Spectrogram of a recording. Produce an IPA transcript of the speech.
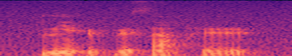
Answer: lʲ ɛ̃ ʔ ʏ p ʏ θ ã pʰ ɘ

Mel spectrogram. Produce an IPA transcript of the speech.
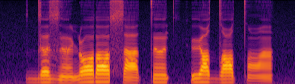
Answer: d ə˧ z ə̃˩ ɳ ɔ˧ ɾ ɒ˧ s a˩ t ə̃˧ t͡sʼ ʉ˧ dˤ ʉ˧ tˤ ã˩

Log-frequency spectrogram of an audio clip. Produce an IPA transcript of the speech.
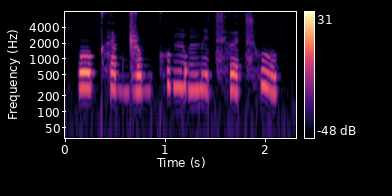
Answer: o kʰ ɛ b ɖ͡ʐ o b kʰ u ŋ͡m ɔ ŋ͡m i t͡sʰ ɘ t͡sʰ u

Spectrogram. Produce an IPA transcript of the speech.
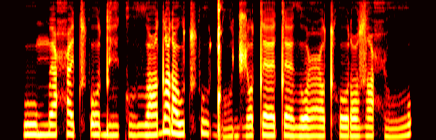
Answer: u m ɛ ħ e t͡sʼ o d e̤ k o̤ ð o dˤ u ɾ u t͡sʼ o̤ ɡ͡ǃ ɔ̤ d͡ʒ ɔ t ɛ t ɛ ð o ʕ ɔ tʰ o ɾ o zˤ e ħ o̤

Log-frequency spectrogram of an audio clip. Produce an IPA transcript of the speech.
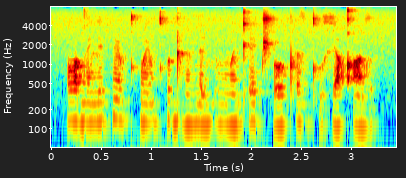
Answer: lˠ ə d ẽ lʲ ə k ẽ ɭ kʷʰ ẽ ɭ kʷʰ ə ɖʱ ẽ z ɳ ə ʎ ø ŋʷ ẽ kʼ e t͡ʃʼ o pʼ ə z kʷʼ ə x e qʼ õ z

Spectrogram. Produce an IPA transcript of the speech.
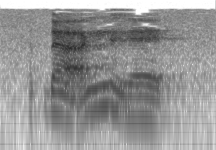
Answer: ɗ a̰˧˥ ŋ ɣ ɛ˨˩ t̚

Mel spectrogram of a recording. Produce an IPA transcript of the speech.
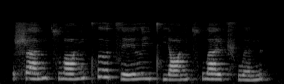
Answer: ʂ a˨˦ n t͡s w ɑ˨˦ ŋ t̪ʰ ɤ˦ t͡s e˨˦ ɪ̯ l i˦ t̪ʰ j ɑ˨˦ ŋ t͡sʰ w a˦ ɪ̯ ʈ͡ʂʰ w ə˨˦ n

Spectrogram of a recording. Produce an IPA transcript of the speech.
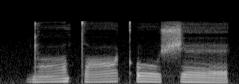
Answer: ɖ ɑ̃ t̪ ɑ kʼ o ʃ ɛ

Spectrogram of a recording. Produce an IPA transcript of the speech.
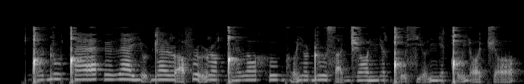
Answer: ɡ͡ǃ ɔ ɖ u ǃ æ | ø ð æ j ṵ ɖ æ ɭ ɑ̰ f ɹ ṵ ɭ ɔ ɡ͡ǃ æ ð ɔ h u ɡʱ o̰ j o ɖ u s ɑ̰ d͡ʒ ɔ nʲ ɔ ǃʼ ṵ sʲ o̰ nʲ æ ǃ ṵ j ɔ̰ t͡ʃ ɔ̰

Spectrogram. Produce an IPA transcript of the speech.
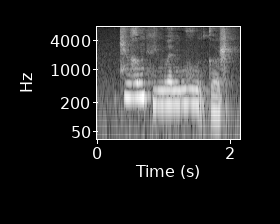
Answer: t͡ɕ ʉ˦ ɣ ə˦ ŋ fʲ ø˨ ŋ β ɛ˨ ŋ u˦ ɣ u˦˨ r k əː˨ ʂ

